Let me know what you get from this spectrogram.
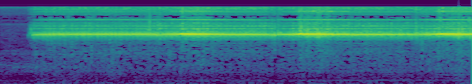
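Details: Captive bell crickets bred at home in Hokkaido, Japan, with cats watching; after a short silence a sustained high tinkling trill starts and continues, swelling in three louder bursts roughly every two seconds.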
